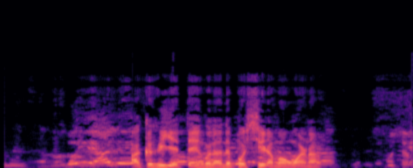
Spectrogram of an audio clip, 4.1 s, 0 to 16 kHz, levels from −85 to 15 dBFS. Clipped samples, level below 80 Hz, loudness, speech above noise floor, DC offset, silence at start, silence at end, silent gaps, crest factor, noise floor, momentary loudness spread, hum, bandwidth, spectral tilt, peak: under 0.1%; -60 dBFS; -14 LUFS; 28 dB; under 0.1%; 0.05 s; 0 s; none; 16 dB; -41 dBFS; 12 LU; none; 9 kHz; -6 dB/octave; 0 dBFS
